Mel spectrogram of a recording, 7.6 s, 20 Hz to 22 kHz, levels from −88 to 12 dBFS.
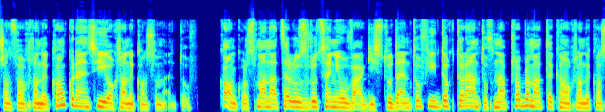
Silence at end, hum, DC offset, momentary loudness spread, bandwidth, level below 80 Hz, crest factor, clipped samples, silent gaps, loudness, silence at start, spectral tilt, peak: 0 s; none; under 0.1%; 7 LU; 12.5 kHz; -60 dBFS; 16 dB; under 0.1%; 2.54-2.74 s; -16 LUFS; 0 s; -4 dB/octave; 0 dBFS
